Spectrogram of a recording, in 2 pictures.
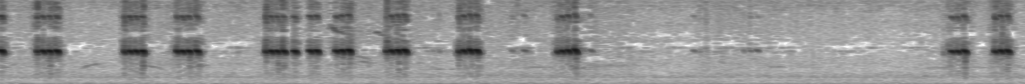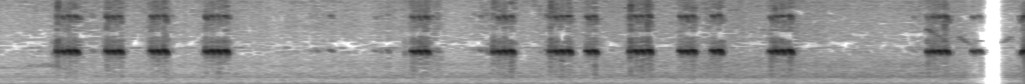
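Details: A cricket at night chirps in short, high pulsed bursts, repeated in quick irregular runs.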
